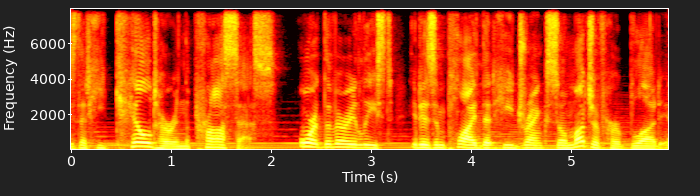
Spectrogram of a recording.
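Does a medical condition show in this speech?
No.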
